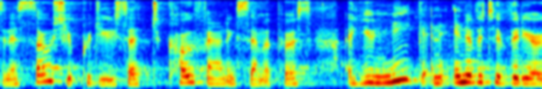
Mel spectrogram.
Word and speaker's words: Semaepus: So Rich is a co-founder of, and I did ask him multiple times before he came up on stage how to pronounce this, Semipus Games.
